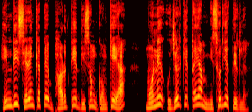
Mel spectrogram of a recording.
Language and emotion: Santali, happy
